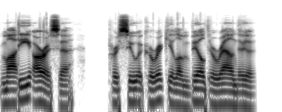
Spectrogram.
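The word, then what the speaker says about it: madrasa: called madrassas students in a madrassa pronounced Mahdi Arzo pursue a curriculum built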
